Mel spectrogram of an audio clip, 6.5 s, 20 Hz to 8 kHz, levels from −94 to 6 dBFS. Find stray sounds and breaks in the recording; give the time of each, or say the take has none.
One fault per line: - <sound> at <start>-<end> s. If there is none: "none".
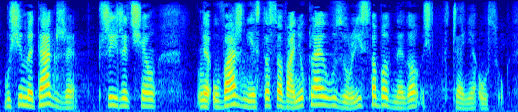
- dropout at 5.4-5.5 s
